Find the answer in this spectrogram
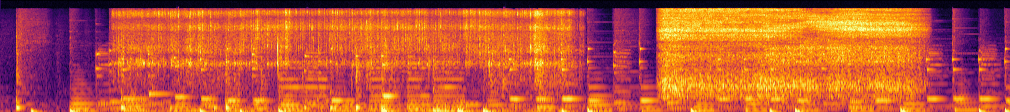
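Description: A cartoon dental water-spray nozzle hissing, rinsing the teeth, over light background music. The spray becomes much louder and fuller about six and a half seconds in, then stops shortly before the end.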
